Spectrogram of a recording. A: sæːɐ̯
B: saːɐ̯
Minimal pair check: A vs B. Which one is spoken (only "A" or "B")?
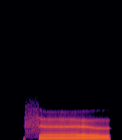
A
